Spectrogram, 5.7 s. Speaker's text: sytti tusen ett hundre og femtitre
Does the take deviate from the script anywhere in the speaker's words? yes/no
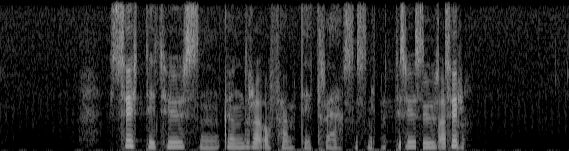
yes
